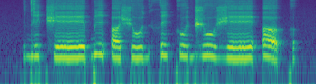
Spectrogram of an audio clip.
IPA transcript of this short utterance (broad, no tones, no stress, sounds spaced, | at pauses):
d i t͡ʃ eː ɓ i ʔ ʌ ʃ u d θ i k u d͡ʒ u ʒ eː ʔ ʌ k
